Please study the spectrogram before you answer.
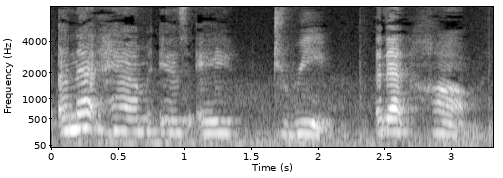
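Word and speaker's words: Annette Hamm: Annette Ham is how you pronounce her name.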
